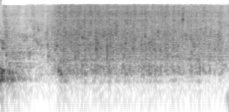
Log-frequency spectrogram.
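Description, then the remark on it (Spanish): A toilet flush sound effect played from an audio console, a steady rush of water, loud, swirling and hissing for a few seconds with no voices over it. “Este sí suena inodoro de verdad.”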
